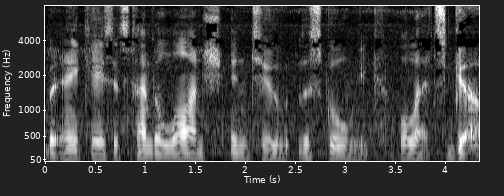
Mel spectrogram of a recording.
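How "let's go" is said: overly enthusiastic, lively delivery. Launching into the school week, with overly enthusiastic delivery. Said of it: "I said that with much more enthusiasm than I actually feel".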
